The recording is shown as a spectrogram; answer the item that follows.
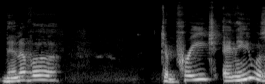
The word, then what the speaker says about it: Nineveh: it was Nema Nema I think it was it's pronounced Nineveh to preach and he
